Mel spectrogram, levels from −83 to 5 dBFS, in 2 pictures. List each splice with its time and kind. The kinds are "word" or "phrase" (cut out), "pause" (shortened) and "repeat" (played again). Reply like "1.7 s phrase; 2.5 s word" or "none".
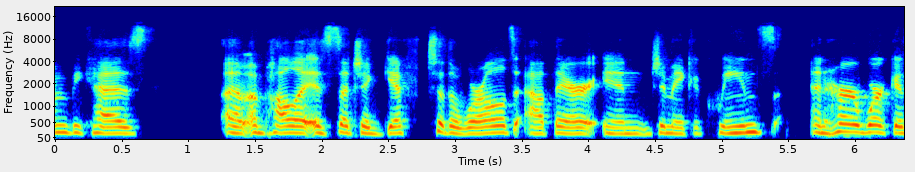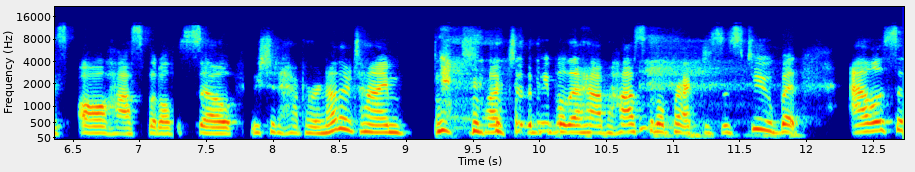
7.3 s word; 7.8 s pause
